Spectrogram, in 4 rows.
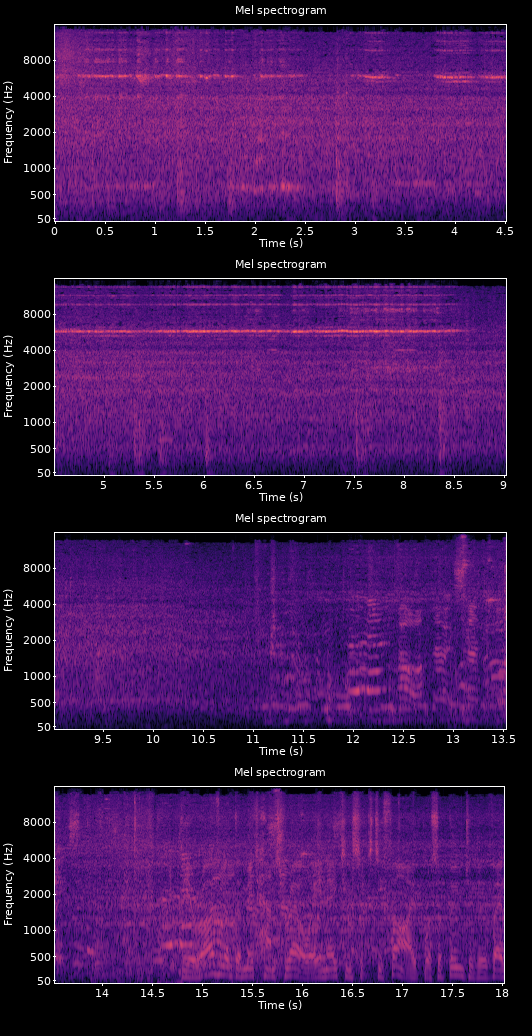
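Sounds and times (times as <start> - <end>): train wheels squealing on rails: 0.0 - 9.2, 12.3 - 17.8
train rumble: 7.4 - 18.0.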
